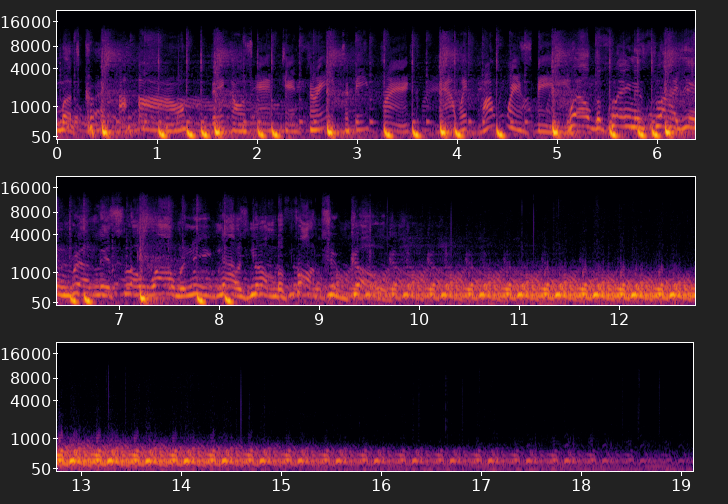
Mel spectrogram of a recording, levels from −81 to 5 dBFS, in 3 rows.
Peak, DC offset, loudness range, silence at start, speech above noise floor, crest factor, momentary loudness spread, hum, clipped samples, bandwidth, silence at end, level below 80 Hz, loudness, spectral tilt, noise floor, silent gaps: -4 dBFS; under 0.1%; 12 LU; 0 s; 27 dB; 16 dB; 18 LU; none; under 0.1%; 12.5 kHz; 0.85 s; -34 dBFS; -22 LUFS; -8 dB/octave; -49 dBFS; none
